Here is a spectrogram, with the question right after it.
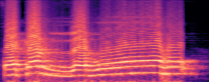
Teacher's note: वाव साकिन से पहले अगर पेश आ जाए तो वाव मद्दा बन जाता है, इसलिए उसको खींच कर पढ़ते हैं।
